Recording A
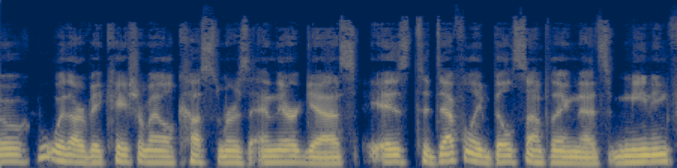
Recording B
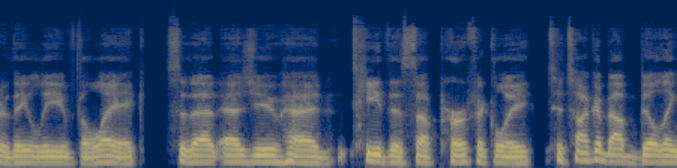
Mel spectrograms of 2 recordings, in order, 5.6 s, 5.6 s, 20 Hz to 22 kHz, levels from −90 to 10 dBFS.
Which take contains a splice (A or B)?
B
